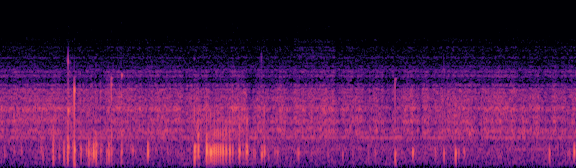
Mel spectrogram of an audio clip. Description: My stomach was doing funny noises the other night. I recorded it.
